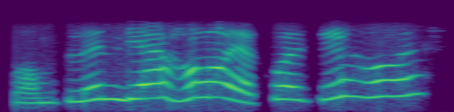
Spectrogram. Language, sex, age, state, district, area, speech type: Assamese, female, 45-60, Assam, Sivasagar, rural, conversation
